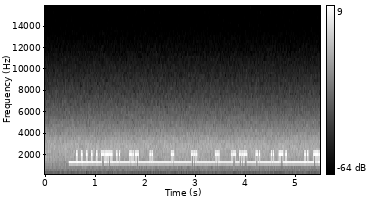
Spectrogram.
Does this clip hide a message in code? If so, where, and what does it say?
Yes: RTTY (75 baud, 850 Hz shift) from 0.5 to 5.5 s, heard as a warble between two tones, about 1700 Hz centre, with radio static. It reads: QRZ? DE ON3Q …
